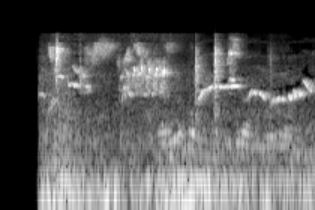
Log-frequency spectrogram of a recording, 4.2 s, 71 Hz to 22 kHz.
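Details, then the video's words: White-rumped shama, a young bird eight days out of the nest, singing a rapid varied song of whistled notes, sharp chips and rising and falling slurred phrases with no pauses, over low background hum. "Suara Burung Murai Batu Balak 8 harian wikplong"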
